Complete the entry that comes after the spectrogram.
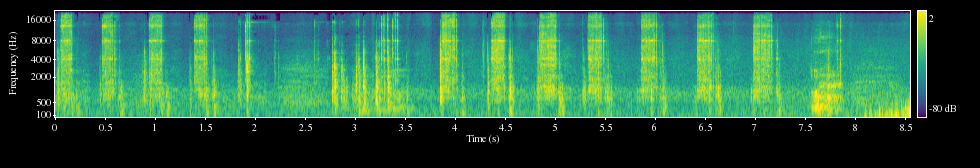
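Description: Ratcheting clicks from chains being tightened on an anvil stand, a steady series of sharp metallic ticks in quick bursts, close and fairly quiet with no talking.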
